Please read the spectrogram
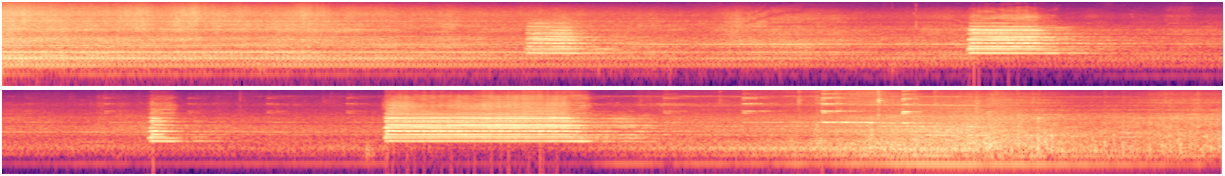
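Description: A diesel locomotive's engine fades as a train pulls away. Then an approaching train sounds its air horn in four chord blasts, the short third blast and the longest last blast matching the long-long-short-long grade-crossing signal. Near the end the train rolls past close by, its wheels clacking on the rails.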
